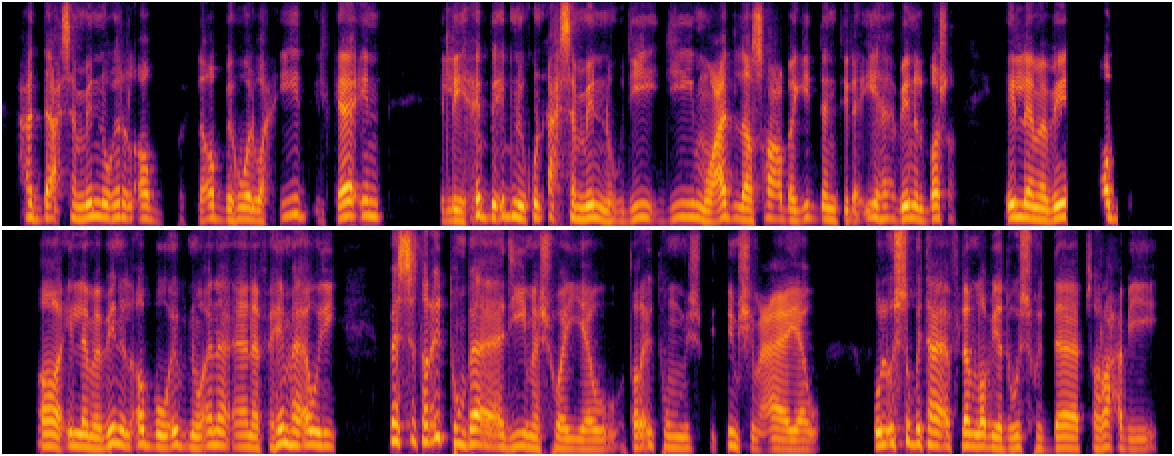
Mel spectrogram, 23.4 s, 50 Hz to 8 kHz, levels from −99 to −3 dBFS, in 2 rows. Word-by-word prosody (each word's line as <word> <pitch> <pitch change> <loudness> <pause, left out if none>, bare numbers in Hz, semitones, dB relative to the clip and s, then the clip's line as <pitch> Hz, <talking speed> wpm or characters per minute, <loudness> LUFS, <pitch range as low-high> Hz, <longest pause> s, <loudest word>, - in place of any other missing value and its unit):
حد 180 -5 -3
أحسن 170 - -1
منّه 175 +2 +2
غير 170 +1 -1
الأب، 160 -5 -4 0.4
الأب 150 -3 -4
هو 150 +2 0
الوحيد 175 +8 -4
الكائن 185 - +1 0.6
اللي 135 0 0
يحب 175 +4 +1
ابنه 180 0 +2
يكون 165 +2 0
أحسن 175 - +3
منُّه، 155 -4 +2
ودي 150 +7 -6
دي 170 +8 -7
مُعادلة 155 +1 +2
صعبة 155 0 -1
جدًا 155 0 -4
تلاقيها 160 +3 -4
بين 165 +3 +4
البشر 160 +2 0 0.5
إلّا 175 -1 +5
ما 150 -2 +3
بين 160 +6 +6 0.4
الأب 175 -3 +2 0.9
آه، 160 -1 +3
إلّا 165 -2 +2
ما 140 -2 +1
بين 190 +8 +2
الأب 170 0 0
وابنه، 155 -1 0
أنا 170 -3 -1
أنا 150 -2 +1
فاهمها 180 +4 +2
أوي 180 -2 +4
دي. 165 -3 -5 0.5
بس 230 +1 +6
طريقتهم 220 -4 0
بقى 195 0 +4
قديمة 150 0 -2
شوية 130 -2 -2
وطريقتهم 150 +4 -5
مش 140 -1 -9
بتمشي 145 0 -5
معايا 125 +1 +1
و 120 - -10 0.5
والأسلوب 195 +3 +3
بتاع 175 -4 +2
أفلام 165 +1 +1
الأبيض 150 -4 +1
وأسود 140 -2 -5
ده 140 +1 +2
بصراحة 150 -1 -4
بي 130 -1 -11
160 Hz, 145 wpm, -23 LUFS, 140-175 Hz, 0.9 s, بين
